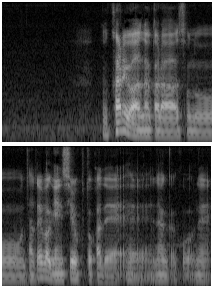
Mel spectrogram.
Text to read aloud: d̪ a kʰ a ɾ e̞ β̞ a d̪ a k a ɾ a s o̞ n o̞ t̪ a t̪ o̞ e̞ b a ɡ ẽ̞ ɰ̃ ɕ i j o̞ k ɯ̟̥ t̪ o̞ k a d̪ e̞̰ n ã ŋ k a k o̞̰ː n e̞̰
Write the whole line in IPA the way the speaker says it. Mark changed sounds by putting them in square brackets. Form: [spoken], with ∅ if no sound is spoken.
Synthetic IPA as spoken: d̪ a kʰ a ɾ e̞ β̞ a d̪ a k a ɾ a s o̞ n o̞ t̪ a t̪ o̞ e̞ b a ɡ ẽ̞ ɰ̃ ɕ i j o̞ k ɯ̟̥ t̪ o̞ k a d̪ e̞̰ n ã ŋ k a k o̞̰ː n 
